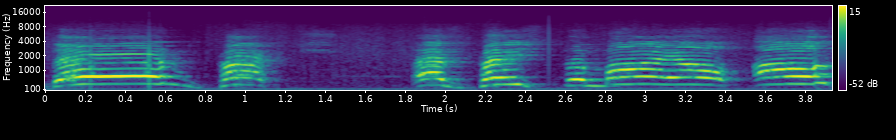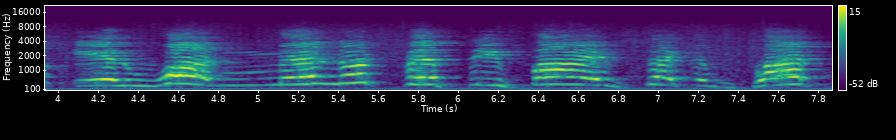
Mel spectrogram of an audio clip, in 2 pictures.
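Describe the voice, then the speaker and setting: Shrill, slow, excited announcer. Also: male voice, full character voice, low-quality recording. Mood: excited, proclaiming. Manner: drawn-out, declamatory announcing. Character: excited public announcer proclaiming winners and records. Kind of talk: 1950s radio dramatization, proclamation. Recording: 1950s radio production.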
